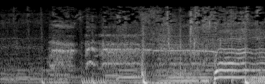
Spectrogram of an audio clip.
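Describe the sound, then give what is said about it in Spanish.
A rooster crows loudly, its drawn-out harmonic call rising and falling over a busy background of other clucking and squawking fowl, with no one speaking. “Eh, eso es para los que no pueden dormir, para las gallinas no.”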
